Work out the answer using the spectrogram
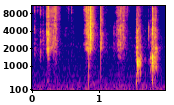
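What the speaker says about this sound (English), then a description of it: "we're gonna do a little bit of a thing called sharpen the pencil" A pencil being sharpened gives short, quiet scraping rasps, about six separate strokes in two seconds, close and alone.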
